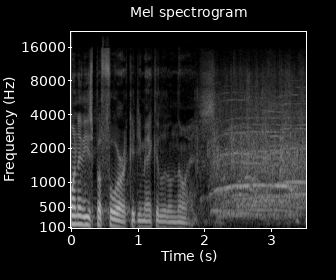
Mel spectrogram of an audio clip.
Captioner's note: louder applause and cheering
